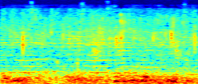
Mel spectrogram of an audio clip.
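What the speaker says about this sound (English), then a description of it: "It is just heavy rain." Heavy rain pours steadily in a dense, continuous hiss across a city street, a constant wash with no breaks or voices.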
